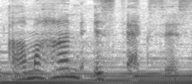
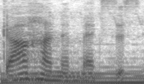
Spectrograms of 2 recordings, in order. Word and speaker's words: Amahan Istexis: It's Amahan Istexis, not Gahan Amexis ist. Good thing I checked.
